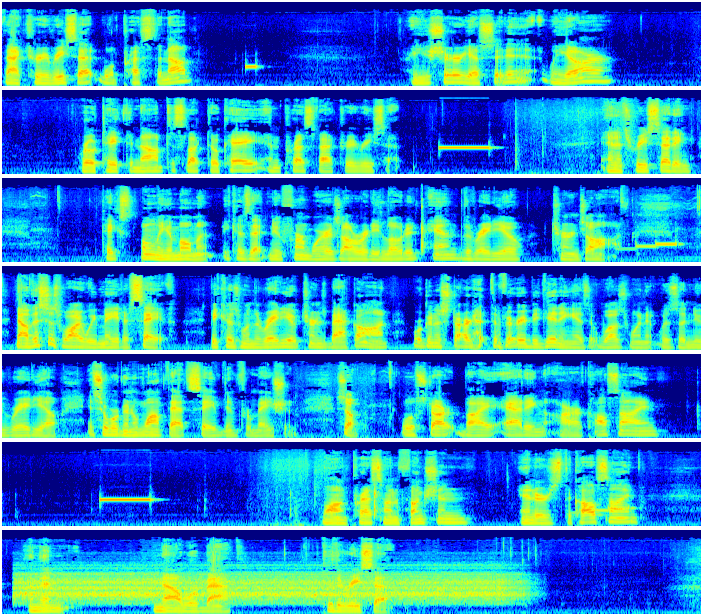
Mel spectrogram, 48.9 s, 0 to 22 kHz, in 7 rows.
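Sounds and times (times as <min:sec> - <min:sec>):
radio transceiver beep: 0:20.2 - 0:20.8.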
